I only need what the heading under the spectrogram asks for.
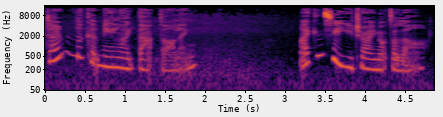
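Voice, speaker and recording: Heavily acted and a little slow, this gravelly, somewhat high voice belongs to an ASMR performer cast as a tender, doting mother soothing her pet and joking at her own expense. She keeps things playful and cosy, murmuring softly and affectionately, sometimes nearly whispering. The recording has a steady ocean-wave ambience behind it.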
